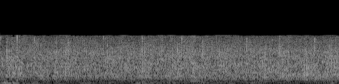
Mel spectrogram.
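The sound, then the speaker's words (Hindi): An audience at a public gathering claps, a dense and even patter of many hands that stays steady and moderately loud from start to finish. “देखिए, तालियां भी आप बजा रहे हैं ना, उसमें भी 100% नहीं है।”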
